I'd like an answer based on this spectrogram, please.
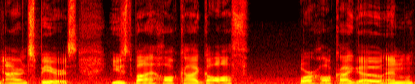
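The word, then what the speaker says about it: Gough: night hawkey is uh golf but the original Japanese uh pronunciation is go it's his name does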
